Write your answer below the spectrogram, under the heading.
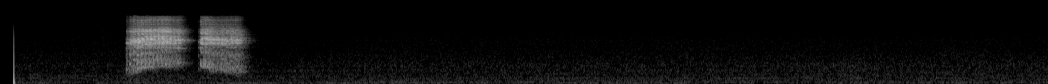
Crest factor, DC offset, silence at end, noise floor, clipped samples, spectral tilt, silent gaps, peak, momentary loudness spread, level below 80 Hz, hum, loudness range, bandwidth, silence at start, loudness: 24 dB; under 0.1%; 8 s; -58 dBFS; under 0.1%; 1 dB/octave; none; -6 dBFS; 23 LU; -60 dBFS; none; 9 LU; 10.5 kHz; 1.25 s; -19 LUFS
